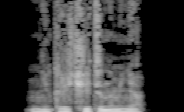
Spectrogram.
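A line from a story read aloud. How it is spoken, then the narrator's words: Quiet. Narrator (Russian): тихо сказала Сашка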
